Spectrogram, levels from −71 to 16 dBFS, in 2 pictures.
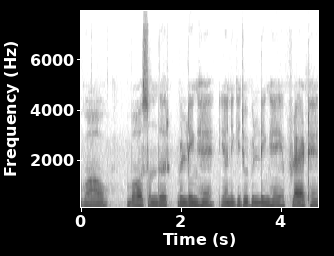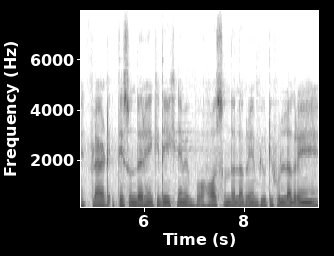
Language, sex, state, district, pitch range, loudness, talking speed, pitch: Hindi, female, Uttar Pradesh, Etah, 165-175 Hz, -20 LUFS, 185 wpm, 170 Hz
